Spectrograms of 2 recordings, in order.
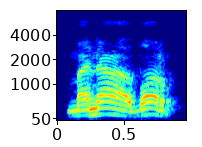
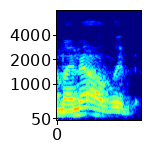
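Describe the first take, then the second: First: The vowel after the 'z' sound is not 'i'. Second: The vowel after the 'z' sound is 'i'. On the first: The speaker calls it wrong. "خطأت في كلمة مناظر" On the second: The speaker calls it right. "اللفظ الصحيح هو مناظر ... بكسر الضاء"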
